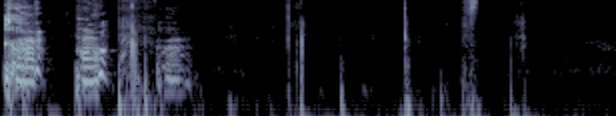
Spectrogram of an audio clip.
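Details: From someone sick at the time of recording: a couple of harsh coughs, then soft, rapid throat-clearing and laughing breaths in a quiet room.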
